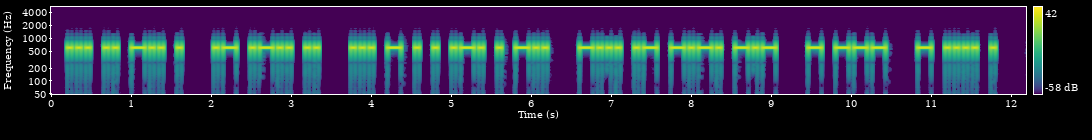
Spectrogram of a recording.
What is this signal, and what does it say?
Morse code, heard as a keyed tone, about 21 wpm, 600 Hz. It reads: SIDE ALI STEERED BACK TO THE
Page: Romanen Never af Ken Follet på engelsk.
